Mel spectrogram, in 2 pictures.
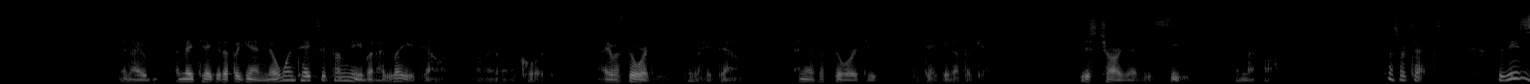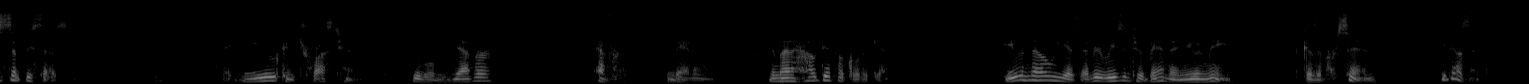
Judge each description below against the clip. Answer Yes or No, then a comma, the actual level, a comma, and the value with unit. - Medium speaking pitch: Yes, medium, 165 Hz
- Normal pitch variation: No, wide, 6.5 semitones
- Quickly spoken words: No, average, 165 wpm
